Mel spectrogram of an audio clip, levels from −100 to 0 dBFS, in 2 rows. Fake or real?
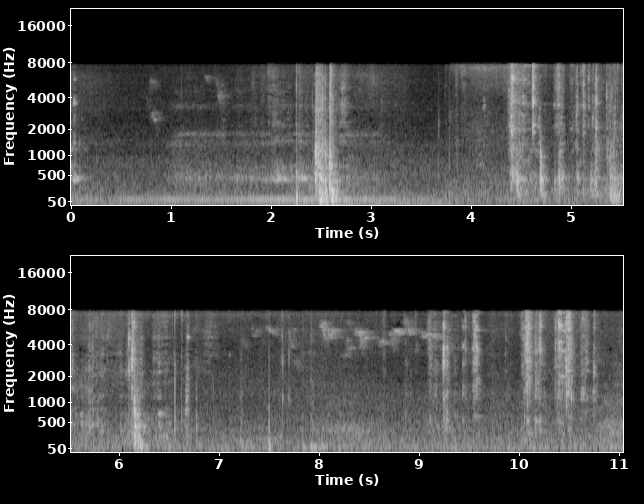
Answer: real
